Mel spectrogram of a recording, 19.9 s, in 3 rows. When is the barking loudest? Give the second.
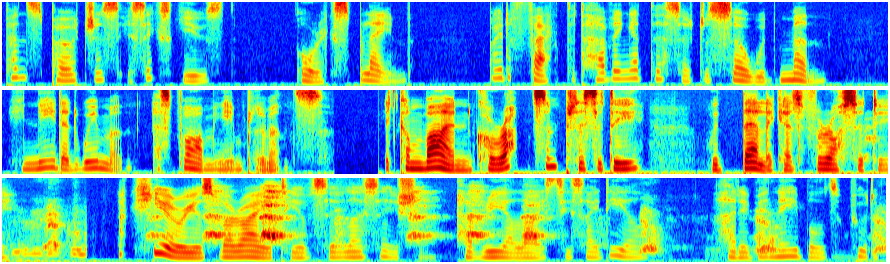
15 s.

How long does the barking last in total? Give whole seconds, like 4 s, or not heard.
6 s.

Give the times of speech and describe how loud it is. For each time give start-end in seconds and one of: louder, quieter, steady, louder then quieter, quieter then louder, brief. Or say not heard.
0.0-19.8 louder then quieter.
